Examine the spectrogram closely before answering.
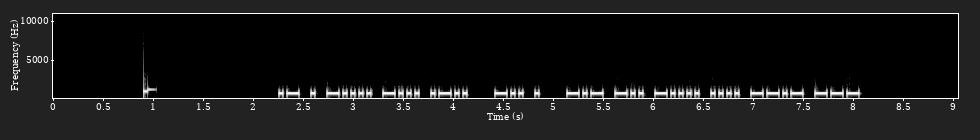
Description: Morse code, heard as a keyed tone, about 30 wpm, 700 Hz. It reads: AE6BL DE KD6HQO
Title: USA Callsign DE Callsign 30wpm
